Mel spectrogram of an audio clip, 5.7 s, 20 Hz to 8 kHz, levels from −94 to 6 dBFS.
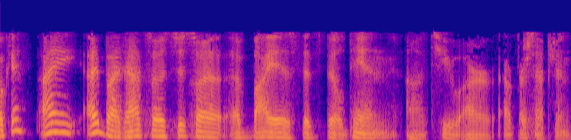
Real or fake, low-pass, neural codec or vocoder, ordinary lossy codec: fake; 7.2 kHz; codec, 24 kHz, 0.9 kbps, WavTokenizer, medium speech release version 2; AAC, 16 kbps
